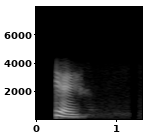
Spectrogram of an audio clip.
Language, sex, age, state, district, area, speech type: Hindi, female, 45-60, Uttar Pradesh, Pratapgarh, rural, conversation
